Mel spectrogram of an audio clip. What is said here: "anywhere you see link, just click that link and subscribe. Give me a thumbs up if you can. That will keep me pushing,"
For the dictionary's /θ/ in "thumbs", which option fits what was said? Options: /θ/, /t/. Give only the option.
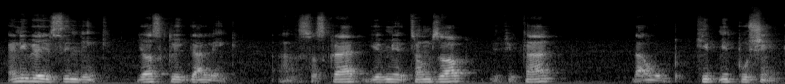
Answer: /t/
